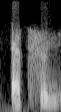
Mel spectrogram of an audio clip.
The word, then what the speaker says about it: Edson: It's Edson, E-D-S-O-N.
